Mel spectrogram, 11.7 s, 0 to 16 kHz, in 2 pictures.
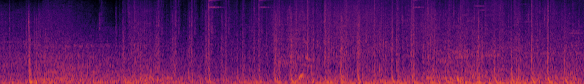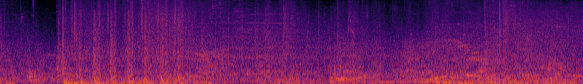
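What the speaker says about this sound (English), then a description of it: "Frag grenade out!" Continuous gunfire and a frag grenade blast fill a chaotic Warhammer 40000: Space Marine 2 battle, with dense rapid shots and booming impacts throughout, a brief lull around the middle, and a shouted voice mixed in.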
